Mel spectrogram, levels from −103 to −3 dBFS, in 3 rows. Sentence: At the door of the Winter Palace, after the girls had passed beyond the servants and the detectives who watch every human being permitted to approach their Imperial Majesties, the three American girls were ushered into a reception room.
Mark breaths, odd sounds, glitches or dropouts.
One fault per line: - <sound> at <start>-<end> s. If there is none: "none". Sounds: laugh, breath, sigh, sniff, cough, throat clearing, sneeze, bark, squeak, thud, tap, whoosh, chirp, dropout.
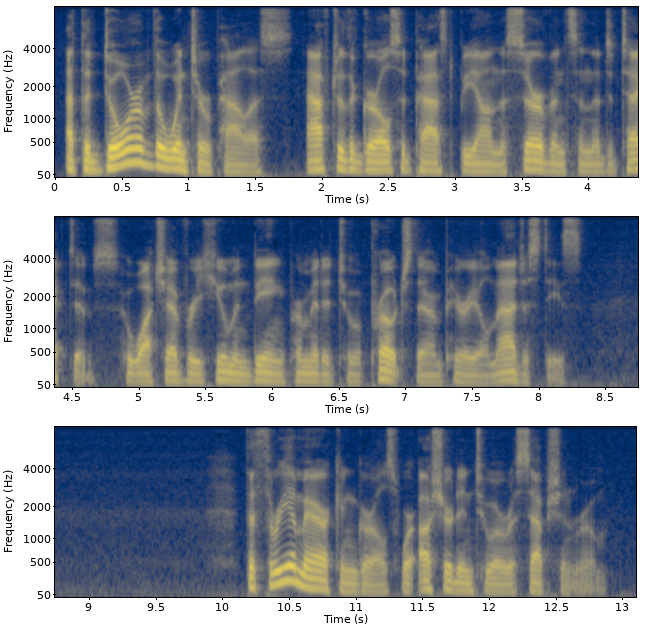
none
